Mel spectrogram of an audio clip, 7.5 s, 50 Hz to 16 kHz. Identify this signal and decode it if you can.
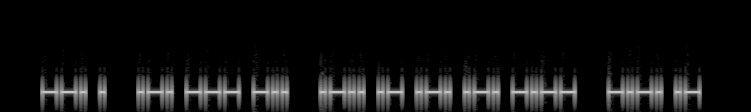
Morse code, heard as a keyed tone, about 25 wpm, 700 Hz. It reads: GE ROD LARRY CA
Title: K1USN SST QSO Practice - 25wpm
